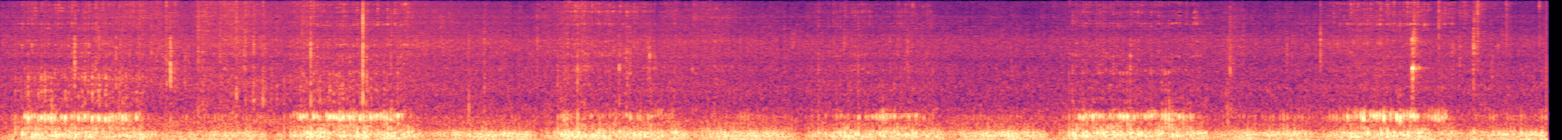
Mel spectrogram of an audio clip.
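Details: Bassy, a mother cat with her kittens, purrs during a massage session; a long, steady, low purr pulsing with her breathing, in roughly seven inhale-exhale cycles.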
